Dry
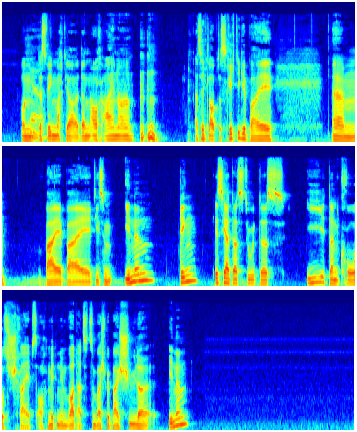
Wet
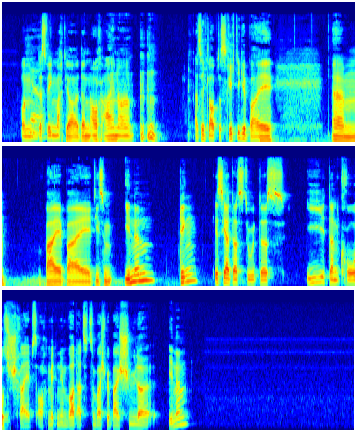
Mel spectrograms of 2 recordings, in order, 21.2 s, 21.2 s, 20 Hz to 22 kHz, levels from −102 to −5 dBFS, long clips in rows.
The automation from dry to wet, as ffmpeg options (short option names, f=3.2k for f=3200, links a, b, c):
-af "asetnsamples=n=441:p=0,asendcmd='1.18 highpass f 100;2.31 highpass f 220;5.15 highpass f 80;10.69 highpass f 240;14.29 highpass f 550',highpass=290"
